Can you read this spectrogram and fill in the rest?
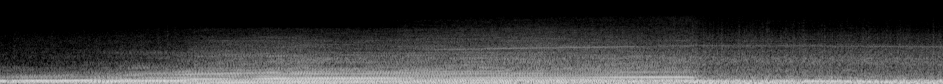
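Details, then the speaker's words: Pontiac G8 GT 6.0L V8 with new eBay axle-back mufflers replacing failed Hooker Maxflows, after a short drive: deep rumble rising and settling with throttle, faint popcorn crackle over the exhaust; source of popping unclear. "still has that popcorn sound to it that's really weird [Music] [Music] i mean in the car it sounds good i don't know what that is"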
